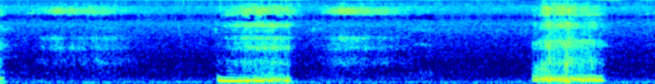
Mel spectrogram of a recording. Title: Britt the cat in Hancock county Snoring!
